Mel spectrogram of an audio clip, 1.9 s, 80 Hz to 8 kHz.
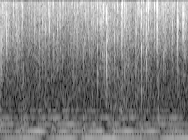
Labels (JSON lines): {"label": "biophony, midshipman", "recorder": "SoundTrap 500"}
